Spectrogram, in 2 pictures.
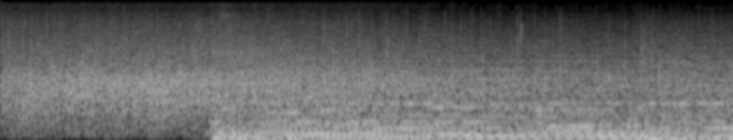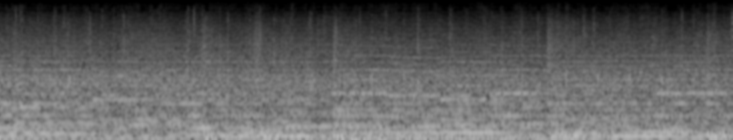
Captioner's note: applause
